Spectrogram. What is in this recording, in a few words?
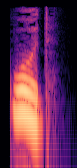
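"would", American English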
